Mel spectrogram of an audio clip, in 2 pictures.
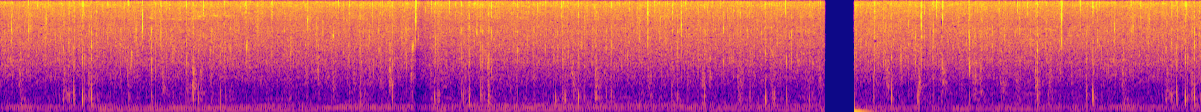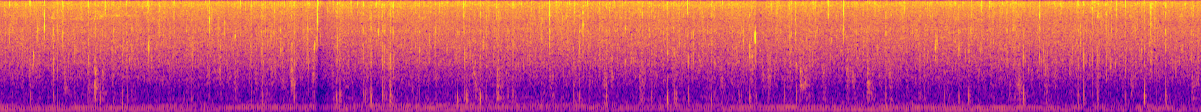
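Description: Steady rain falling, with many separate drops ticking through a constant hiss. The sound drops out completely for a moment about ten seconds in.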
